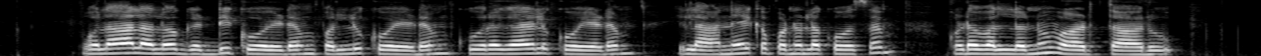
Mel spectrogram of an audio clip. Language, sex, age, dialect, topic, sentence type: Telugu, female, 18-24, Southern, agriculture, statement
